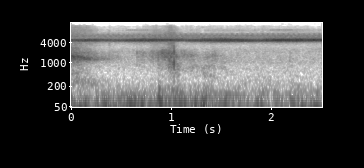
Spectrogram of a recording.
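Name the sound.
crickets and bugs chirping by the trees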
